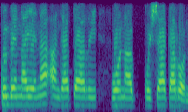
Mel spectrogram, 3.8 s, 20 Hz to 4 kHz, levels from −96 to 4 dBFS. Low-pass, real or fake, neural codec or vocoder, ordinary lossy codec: 3.6 kHz; real; none; none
